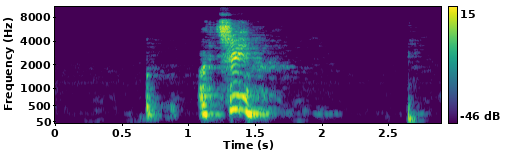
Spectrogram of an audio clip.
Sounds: Sneeze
